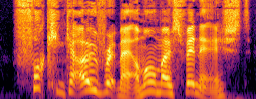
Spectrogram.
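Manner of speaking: high, exasperated telling-off; irritated retort. Retold or imitated. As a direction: re-enact snapping at someone in your way. Retold gym argument, losing patience.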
